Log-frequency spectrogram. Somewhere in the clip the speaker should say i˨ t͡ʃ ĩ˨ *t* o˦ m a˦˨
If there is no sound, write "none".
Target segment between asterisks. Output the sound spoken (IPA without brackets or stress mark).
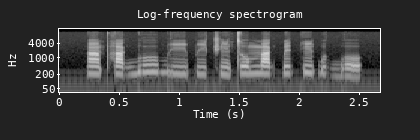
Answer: t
